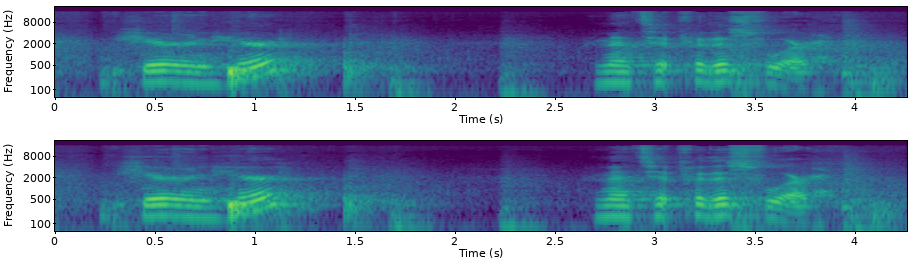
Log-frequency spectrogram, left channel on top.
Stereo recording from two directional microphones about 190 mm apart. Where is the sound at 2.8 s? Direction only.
20° right (ahead or behind).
